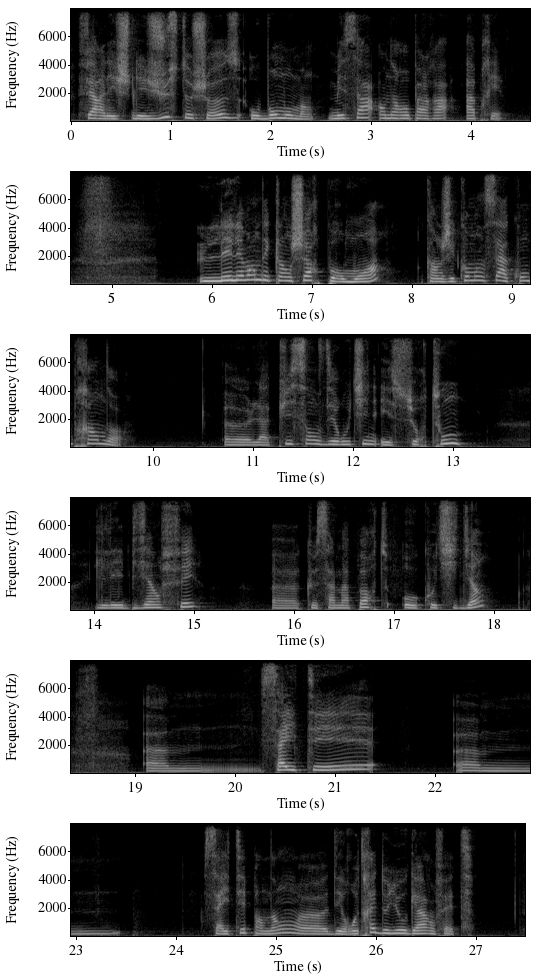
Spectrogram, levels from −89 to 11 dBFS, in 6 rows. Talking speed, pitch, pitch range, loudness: 120 wpm, 215 Hz, 190-255 Hz, -31 LUFS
